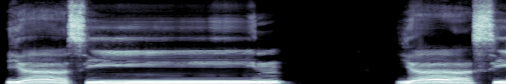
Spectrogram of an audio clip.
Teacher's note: Yasin. Sin esa olti harakat miqdorida cho'zilinadi · Yasin, ya 2 harakat miqdorida cho'ziladi. Sin esa 6 harakat miqdorida cho'ziladi. Chunki sin harfi 3 ta harfdan tashkil topgan. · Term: Maddu lazim harfiy, Maddu lazim harfi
